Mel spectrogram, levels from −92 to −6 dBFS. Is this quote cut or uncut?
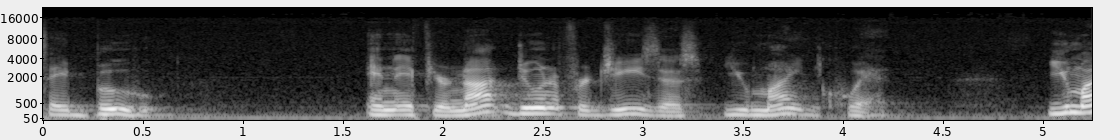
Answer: cut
